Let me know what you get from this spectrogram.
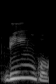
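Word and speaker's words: りんご: 뒤 끌자 가 봅니다 이럴 경우에는 응 발음은 이음 받침 이라는거 자 글자가 색을 다니까 3박자 로 바로 많은게 포인트가 되겠습니다 아따 하시기 바랍니다 링고 링거 링거 윙어 이렇게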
